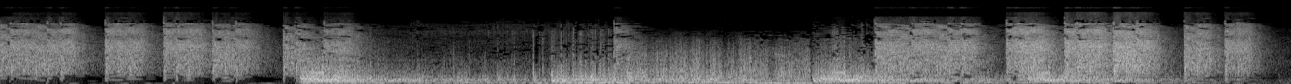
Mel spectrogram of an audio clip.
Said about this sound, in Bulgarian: Картечници, огън!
